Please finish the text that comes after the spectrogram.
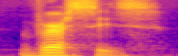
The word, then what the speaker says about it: versus: compete against each other it's pronounced with the U as if it were an I so it's versus it is often abbreviated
